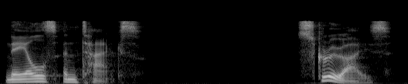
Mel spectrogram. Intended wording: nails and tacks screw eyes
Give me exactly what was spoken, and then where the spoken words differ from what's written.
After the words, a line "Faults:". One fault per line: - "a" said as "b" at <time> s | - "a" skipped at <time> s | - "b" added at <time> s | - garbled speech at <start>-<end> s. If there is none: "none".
nails and tacks screw eyes
Faults:
none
